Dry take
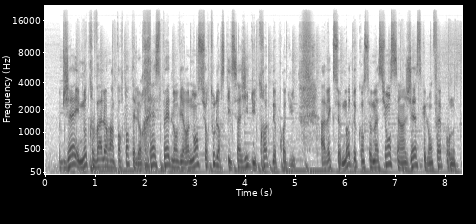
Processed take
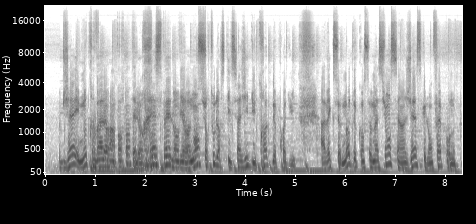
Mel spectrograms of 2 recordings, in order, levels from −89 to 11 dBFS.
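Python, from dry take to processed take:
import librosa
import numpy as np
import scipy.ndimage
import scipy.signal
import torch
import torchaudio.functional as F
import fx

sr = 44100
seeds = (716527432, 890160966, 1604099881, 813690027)

y = fx.band_shelf(x, sr, hz=4400.0, db=-15.5, octaves=1.2)
y = fx.fold_sine(y, sr, drive_db=3, ceiling_db=-11.5)
y = fx.doubler(y, sr, ms=29.0, db=-2.0, at=(0.94, 3.2), fade=0.02)
y = y * 10.0 ** (-6.0 / 20.0)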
